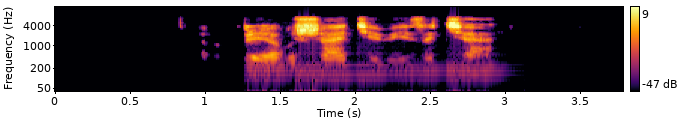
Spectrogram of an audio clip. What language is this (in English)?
Kinyarwanda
